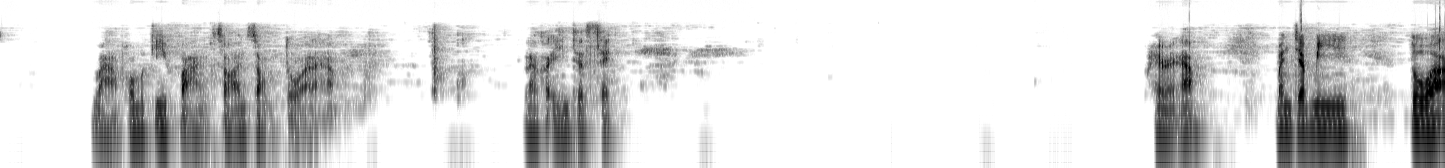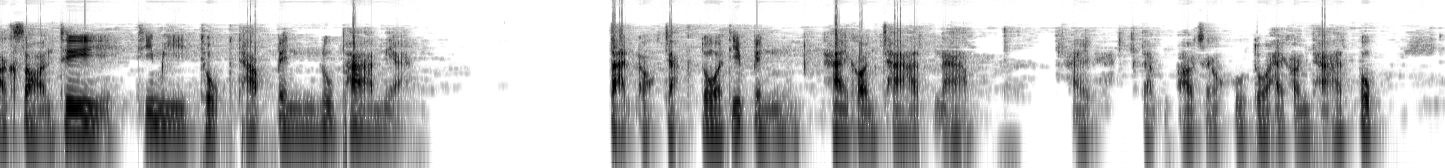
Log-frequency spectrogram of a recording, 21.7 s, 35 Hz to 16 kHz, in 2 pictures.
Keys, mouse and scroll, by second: 1.2 right click, 2.9 shift+click, 4.0 click, 4.5 click, 5.5 click, 6.4-7.5 drag, 9.6 click, 11.1 click, 14.4 click, 17.8 click, 20.8 click.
